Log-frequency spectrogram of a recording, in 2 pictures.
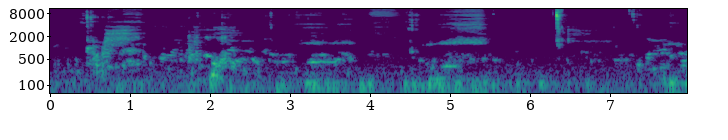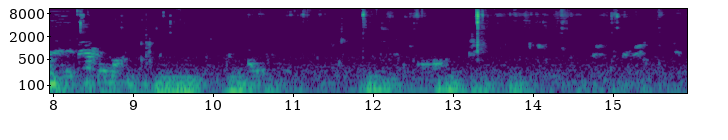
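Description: A person chewing a mouthful of rice with side dishes close to the microphone: irregular wet mouth and lip sounds, broken by a few sharp clicks.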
